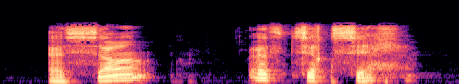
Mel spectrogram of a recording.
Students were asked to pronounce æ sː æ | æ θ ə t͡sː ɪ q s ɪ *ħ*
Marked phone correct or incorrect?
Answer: correct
